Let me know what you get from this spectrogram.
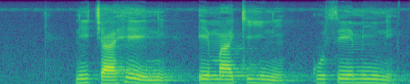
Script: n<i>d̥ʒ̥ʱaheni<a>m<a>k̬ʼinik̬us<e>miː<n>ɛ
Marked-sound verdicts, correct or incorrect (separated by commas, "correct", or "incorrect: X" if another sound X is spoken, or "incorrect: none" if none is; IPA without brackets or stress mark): correct, incorrect: ɛ, correct, correct, correct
